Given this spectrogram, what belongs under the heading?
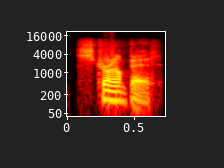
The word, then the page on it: strumpet: American English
